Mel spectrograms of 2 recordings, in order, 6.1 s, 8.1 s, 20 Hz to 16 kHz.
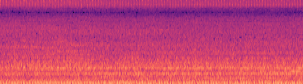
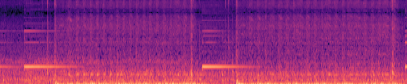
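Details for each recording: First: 2005 Saturn Ion 2.2L 5-speed after crank-no-start (new clutch, suspected jumped timing), now started with 14 volts at battery: steady low idle with even beat, no knocks; running smoothly. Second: 2005 Saturn Ion 2.2L 5-speed, crank-no-start after a clutch replacement (said to have jumped timing); codes for BCM lost communication and MAP circuit; fuel pressure now present; starter cranks unevenly, some strokes lighter, never catching: uneven compression.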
